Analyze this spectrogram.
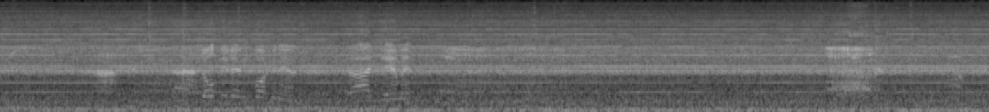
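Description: A man speaks briefly over the engine noise.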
